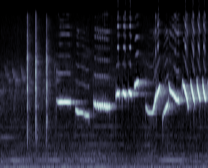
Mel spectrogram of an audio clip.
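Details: White-rumped shama fighting song: a few sharp clicks, then steady clear whistles changing pitch, ending with fast repeated rising slurred notes.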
